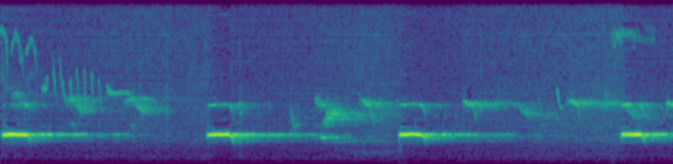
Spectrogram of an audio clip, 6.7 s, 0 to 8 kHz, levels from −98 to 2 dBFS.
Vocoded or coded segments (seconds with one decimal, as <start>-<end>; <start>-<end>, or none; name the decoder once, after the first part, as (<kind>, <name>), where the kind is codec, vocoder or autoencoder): 0.0-1.7 (vocoder, Vocos); 2.3-3.9; 4.6-6.7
